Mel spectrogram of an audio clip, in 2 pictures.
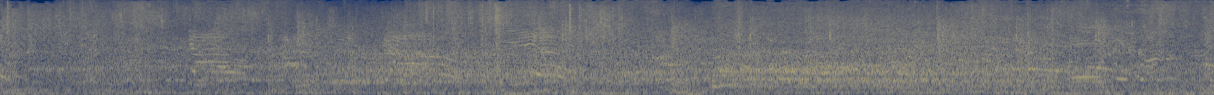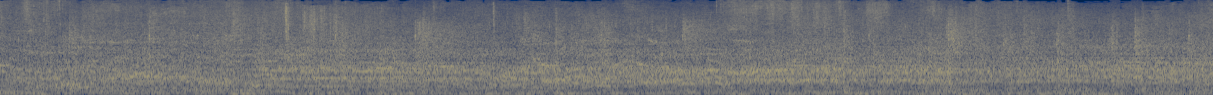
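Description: Guns fire rapidly in a loud battle.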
